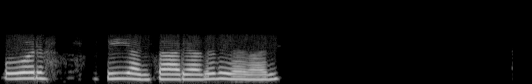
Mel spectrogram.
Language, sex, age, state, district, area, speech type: Dogri, female, 18-30, Jammu and Kashmir, Reasi, rural, conversation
